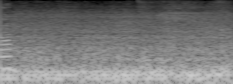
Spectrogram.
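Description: Steady low rumble with no speech: the background noise of a voice recording being played back.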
